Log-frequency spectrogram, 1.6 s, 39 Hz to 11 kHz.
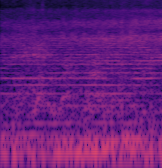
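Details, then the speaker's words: Fuel pump running with the relay jumped on pins 15 and 87, engine off, on a 1984 Mercedes 500SEL W126 with K-Jetronic: low labouring hum, pressure struggling to reach 5–5.5 bar; owner suspects a failed fuel accumulator. "this thing should be running should be running at about five to five and a half bars somewhere in there and and it's struggling to get there"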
